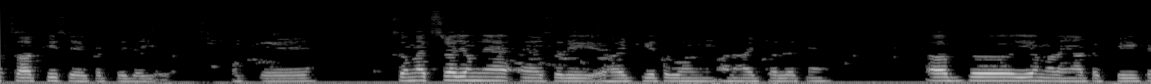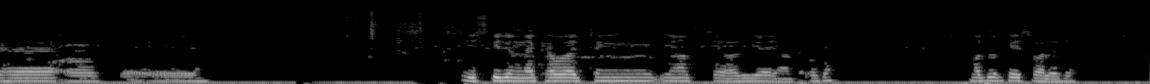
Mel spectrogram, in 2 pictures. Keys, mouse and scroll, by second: 0.9 ctrl+click, 1.1 scroll down 3, 1.3 shift+middle click, 1.7 Tab, 2.7-3.0 scroll up 1, 3.0-3.9 scroll down 1, 3.9-8.2 drag, 8.2-8.8 scroll up 2, 8.8 shift+middle click, 9.4-13.2 scroll up 1, 13.2 scroll up 1, 13.5 shift+z, 13.6 scroll down 1, 13.7-14.8 middle drag, 14.8 KP_3, 15.1-17.4 scroll up 2, 18.2 click, 18.5 d, 19.3 click, 19.5 d, 19.6-20.0 scroll down 1, 20.0 Tab, 21.1 click, 21.4-22.7 middle drag, 22.7 click, 22.9 middle click.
